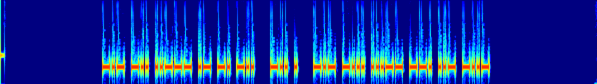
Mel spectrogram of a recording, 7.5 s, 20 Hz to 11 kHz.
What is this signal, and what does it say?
Morse code, heard as a keyed tone, about 37 wpm, 700 Hz. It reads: KD2AND DE KB3GUX
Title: USA Callsign DE Callsign - 6 Characters - 40wpm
